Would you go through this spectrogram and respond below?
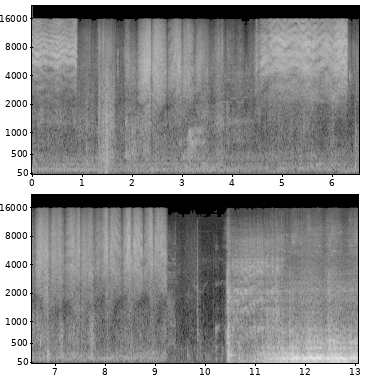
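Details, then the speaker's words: Austin Allegro with Hydragas suspension sitting wonky on one side, moving slowly: rough rhythmic scraping about three times a second in time with the wheel, as the tyre rubs on the wheel arch. "yeah it's rubbing the wheel Arch on the tire look that's what it is there"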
